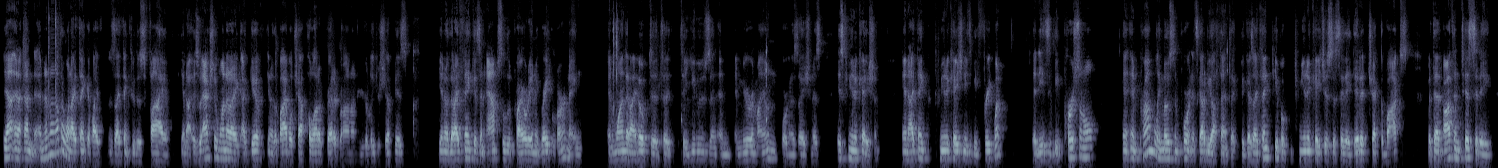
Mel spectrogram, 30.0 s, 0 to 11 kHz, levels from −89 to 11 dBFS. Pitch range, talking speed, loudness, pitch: 110-145 Hz, 225 wpm, -30 LUFS, 120 Hz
